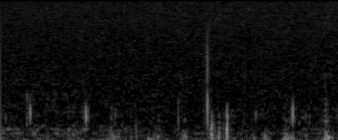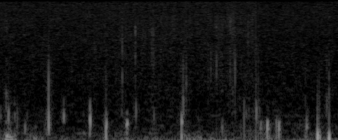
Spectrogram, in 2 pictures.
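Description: Quiet low rumbles with scattered gurgles and squeaky bubbling sounds; ordinary stomach growling.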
